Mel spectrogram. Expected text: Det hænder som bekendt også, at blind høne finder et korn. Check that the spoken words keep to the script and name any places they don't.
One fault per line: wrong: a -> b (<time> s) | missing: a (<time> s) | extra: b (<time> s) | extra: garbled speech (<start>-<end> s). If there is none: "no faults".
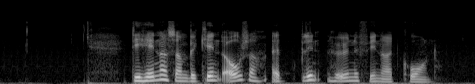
no faults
